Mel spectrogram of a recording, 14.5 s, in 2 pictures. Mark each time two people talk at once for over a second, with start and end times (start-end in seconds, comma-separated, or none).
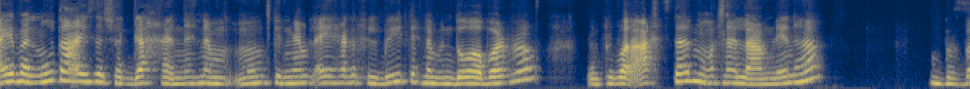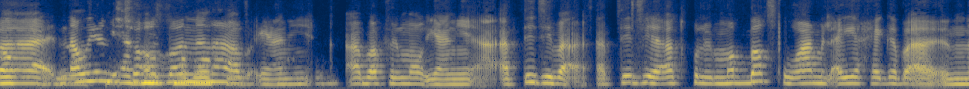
7.2-9.8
